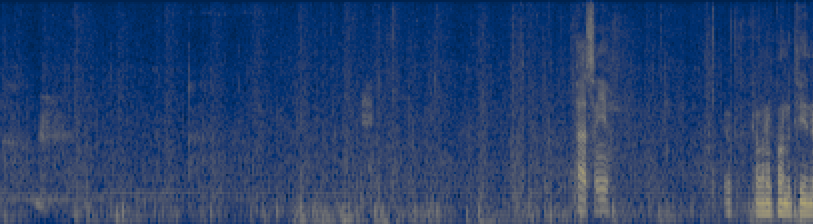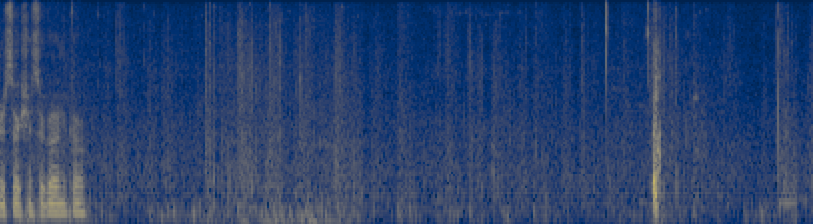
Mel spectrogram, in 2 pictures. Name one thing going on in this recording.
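Footsteps crunch softly on the ground.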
